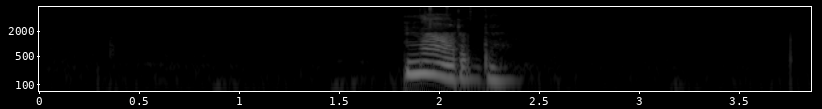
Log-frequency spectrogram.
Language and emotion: Russian, neutral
